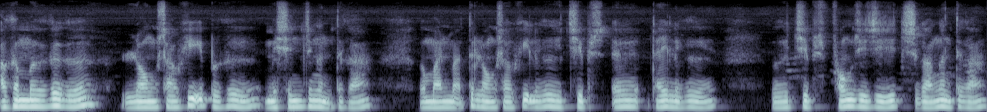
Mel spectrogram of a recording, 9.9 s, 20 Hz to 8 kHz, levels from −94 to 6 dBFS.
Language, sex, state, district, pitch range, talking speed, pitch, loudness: Wancho, male, Arunachal Pradesh, Longding, 110-120 Hz, 160 wpm, 115 Hz, -17 LUFS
